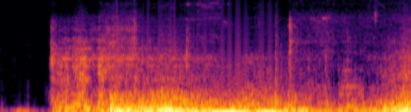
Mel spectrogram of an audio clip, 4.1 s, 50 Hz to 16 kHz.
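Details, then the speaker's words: Toyota Kijang LX 2002, dry engine: quick crank, catches at once and settles into an even, steady idle with no knocks or stumbles; seller says engine is smooth and ready for out-of-town trips. "Nah, mesinnya pokoknya halus lur. Mau jarak dekat maupun jauh, mau luar kota juga siap."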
